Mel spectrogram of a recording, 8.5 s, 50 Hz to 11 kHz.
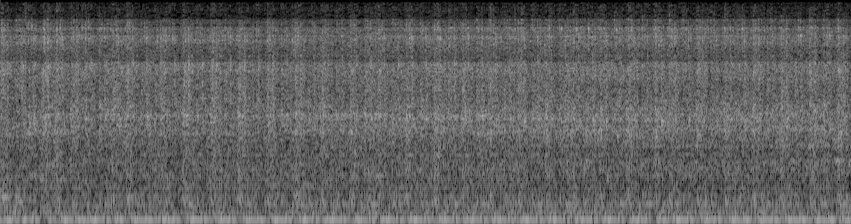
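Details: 1932 Ford sedan idling after a fix for a problem on the way home from the Old Ford Rally, with roughly a litre refilled, started to check for leaks: smooth, steady low burble, no ticking, knocking or hunting; healthy idle, looks all right.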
